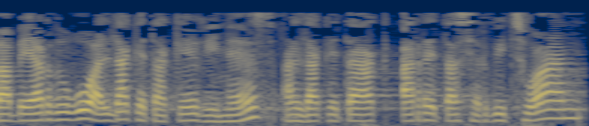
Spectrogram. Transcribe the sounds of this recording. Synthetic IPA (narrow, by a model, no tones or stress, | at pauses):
baβe̞aɾðuɣ̞uald̪ake̞t̪ake̞ɣ̞ine̞sa̰ld̪ake̞t̪akare̞t̪ase̞ɾβ̞it͡suan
